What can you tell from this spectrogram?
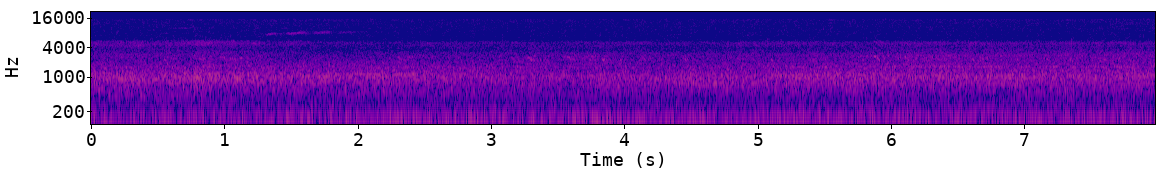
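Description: Steady outdoor background noise, mostly a low rumble, with no distinct events.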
